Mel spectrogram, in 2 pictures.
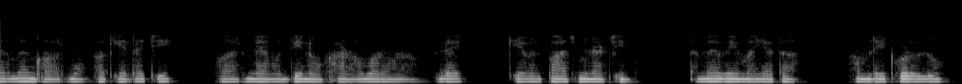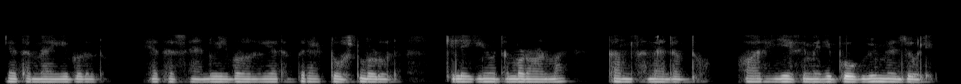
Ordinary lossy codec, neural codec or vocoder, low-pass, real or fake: AAC, 16 kbps; none; 7.2 kHz; real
